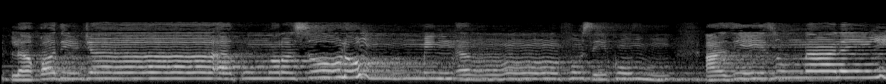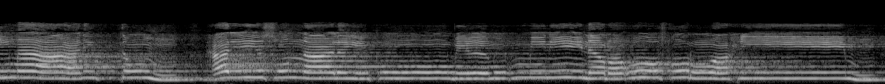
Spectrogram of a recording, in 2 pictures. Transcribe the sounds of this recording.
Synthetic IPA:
lɑqɑd̪d͡ʒaː | ʔakʊmɾˤɑsuːlʊː | ɪnʔam | fʊsɪkʊm | ʕaziːzʊnʕalajhɪmaːʕanɪbt̪ʊm | ħɑɾiːsˤʊnʕalajkʊmbɪlmʊʔmɪniːnaɾˤɑʔuːfʊrˤːɑħi | m

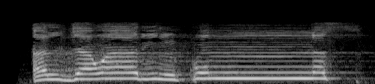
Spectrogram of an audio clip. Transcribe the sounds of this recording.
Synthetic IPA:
ʔald͡ʒawaːɾilkʊnː | as

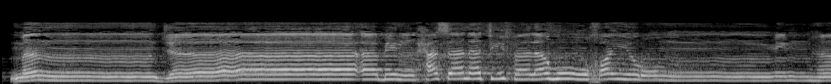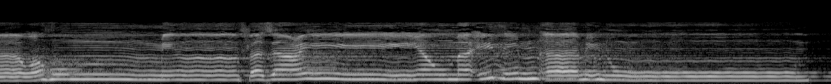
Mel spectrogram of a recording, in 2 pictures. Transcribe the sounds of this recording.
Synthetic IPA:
man | d͡ʒaː | ʔabɪlħasanat̪ɪfalaɦʊxajɾʊm | mɪn | ɦaːwaɦʊmː | ɪn | fazaʕi | jawmaʔɪðɪnʔaːmɪnuː | n

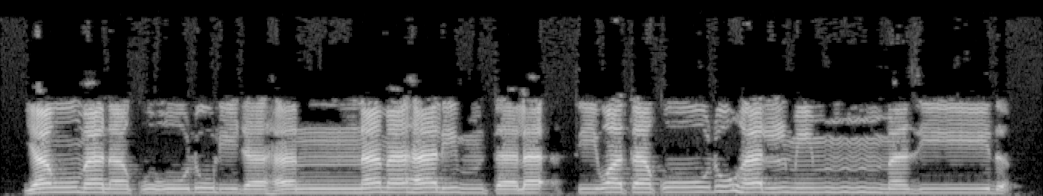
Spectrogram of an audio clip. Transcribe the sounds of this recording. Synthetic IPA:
jawmanaquːlʊlɪd͡ʒaɦanːamaɦalɪmt̪alaʔt̪ɪwat̪aquːlʊɦalmɪmmaziːd̪

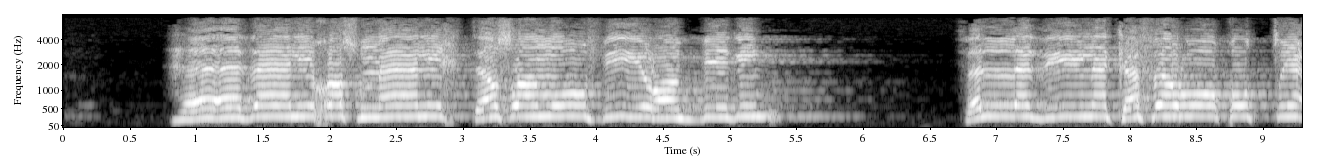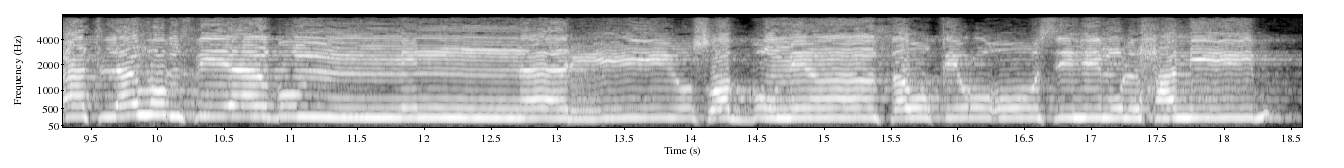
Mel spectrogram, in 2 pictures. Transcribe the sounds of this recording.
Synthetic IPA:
haːðaːnɪxɑsˤmaːnɪχt̪ɑsˤɑmuːfiːɾˤɑbːɪhɪm | falːaðiːnakafɑɾˤuːqʊt̪ˤːɨʕat̪lahʊmθɪjaːbʊmːɪnː | aːɾɪjʊsˤɑbːʊmɪnfawqɨɾʊʔuːsɪhɪmʊlħamiːm

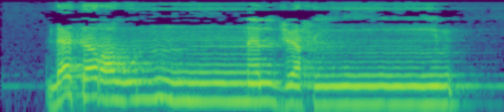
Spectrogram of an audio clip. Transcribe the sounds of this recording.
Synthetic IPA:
lat̪ɑɾˤɑwʊn | ald͡ʒaħi | m

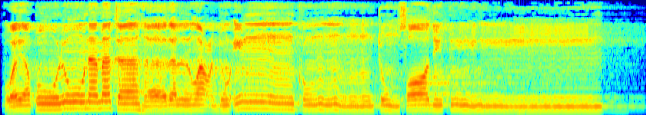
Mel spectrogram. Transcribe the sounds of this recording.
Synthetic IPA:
wʔajɑquːluːnamat̪aːɦaːðalwaʕd̪ʊʔɪŋkʊn | t̪ʊmsˤɑːd̪ɪqiː

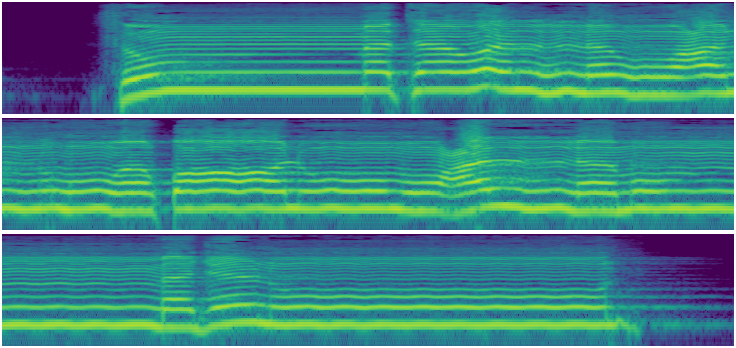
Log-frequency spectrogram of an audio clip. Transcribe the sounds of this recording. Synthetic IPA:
θʊmː | at̪awalːawʕanhʊwɑqɑːluːmʊʕalːamʊm | mad͡ʒnuː | n

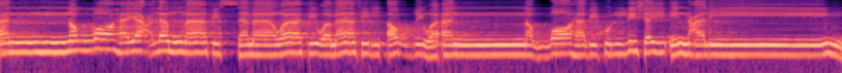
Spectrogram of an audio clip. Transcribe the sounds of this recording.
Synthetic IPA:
ʔanː | alˤːɑːɦajaʕlamʊmaːfiasːamaːwaːt̪ɪwamaːfilʔɑɾˤd̪ˤɨwaʔanː | alːɑːɦabɪkʊlːɪʃajʔɪnʕali | m

